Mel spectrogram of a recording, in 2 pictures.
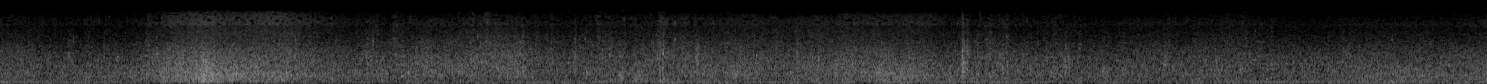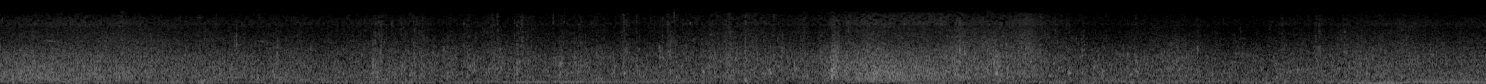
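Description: Chicken and turnip pieces sizzling in an oily masala in a pot while being stirred, a steady frying hiss that swells louder about two seconds in and again about three-quarters of the way through, with a few faint spoon ticks.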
